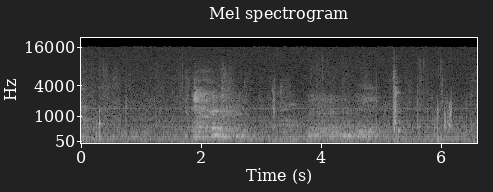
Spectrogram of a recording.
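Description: Quiet sipping of water by a speaker pausing during a Bible teaching: a couple of soft slurping gulps and swallows with faint mouth clicks, set against low room noise and no talking.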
